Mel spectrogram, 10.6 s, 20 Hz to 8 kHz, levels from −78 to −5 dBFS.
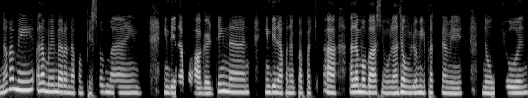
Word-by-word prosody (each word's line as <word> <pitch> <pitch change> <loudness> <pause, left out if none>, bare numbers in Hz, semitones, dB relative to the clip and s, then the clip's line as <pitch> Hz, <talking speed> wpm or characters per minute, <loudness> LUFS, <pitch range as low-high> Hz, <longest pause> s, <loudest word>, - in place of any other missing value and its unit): na 200 +6 0
kami 275 -3 +5
alam 240 -1 +3
mo 215 - +3
'yon, 215 - +2
meron 195 -2 +2
na 175 - -2
akong 175 -1 -7
peace 165 -2 -9
of 210 - -5
mind, 185 -2 -3 0.4
hindi 180 -2 0
na 170 -1 -3
ako - - -33
hagard 165 -1 +1
tingnan, 205 -4 +2 0.3
hindi 195 -1 +1
na 180 -2 +1
ako - - -22
nagpapa 175 -1 -3 0.2
ah, 185 -2 +3 0.2
alam 205 +1 +4
mo 200 -2 +3
ba 185 -1 +4
simula 175 -2 -2
nung 185 -3 +3
lumipat 185 0 0
kami 170 -2 -2 0.4
no 170 -1 0 0.2
June 180 0 0
185 Hz, 170 wpm, -23 LUFS, 175-200 Hz, 0.4 s, kami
